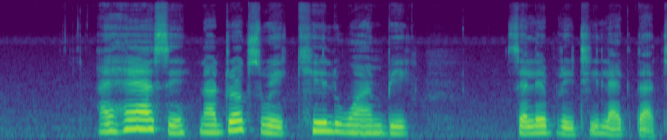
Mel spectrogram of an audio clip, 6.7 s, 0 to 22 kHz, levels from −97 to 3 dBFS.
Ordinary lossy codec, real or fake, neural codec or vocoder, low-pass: none; fake; vocoder, 44.1 kHz, 128 mel bands every 256 samples, BigVGAN v2; 19.8 kHz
